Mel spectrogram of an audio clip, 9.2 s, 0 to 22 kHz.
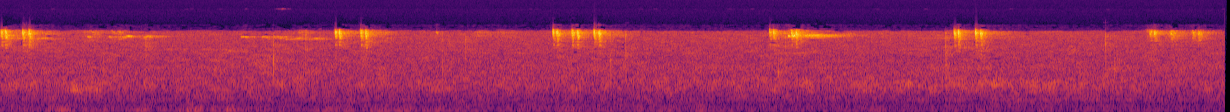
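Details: At 13:37 on 25 October 2015, a male common kingfisher on a perch by a pond loudly calls at a juvenile to drive it away before chasing it: shrill, high piping notes in quick pairs, about every 1.5 seconds, over a steady hiss.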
